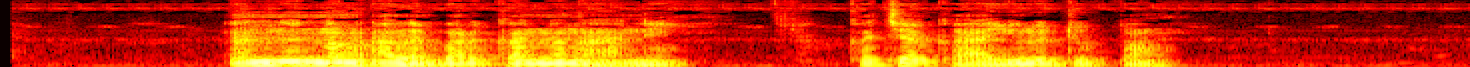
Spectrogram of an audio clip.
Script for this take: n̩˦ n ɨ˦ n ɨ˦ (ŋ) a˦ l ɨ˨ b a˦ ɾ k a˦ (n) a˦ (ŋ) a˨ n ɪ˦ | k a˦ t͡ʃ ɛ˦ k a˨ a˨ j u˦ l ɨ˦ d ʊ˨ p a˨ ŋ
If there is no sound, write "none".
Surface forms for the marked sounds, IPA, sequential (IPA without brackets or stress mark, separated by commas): ŋ, n, ŋ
